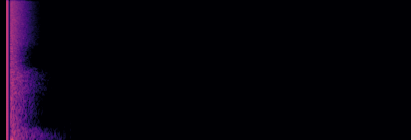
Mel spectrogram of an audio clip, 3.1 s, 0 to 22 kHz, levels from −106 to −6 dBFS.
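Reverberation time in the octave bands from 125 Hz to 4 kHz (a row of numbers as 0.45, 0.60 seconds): 0.60, 0.50, 0.35, 0.30, 0.35, 0.25 seconds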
